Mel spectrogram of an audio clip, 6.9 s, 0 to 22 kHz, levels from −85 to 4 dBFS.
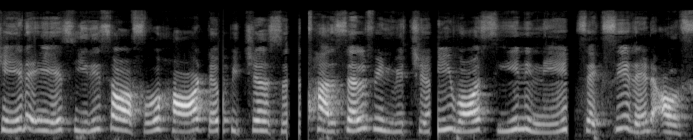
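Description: At 2.18 s a gap at a join of encoded pieces opens: about 50 ms of silence until 2.23 s, with softened edges. Separately encoded pieces kept their start delay and end padding. Unlike a dropout, nothing is lost; the sound resumes exactly where it stopped.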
